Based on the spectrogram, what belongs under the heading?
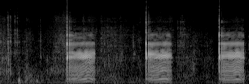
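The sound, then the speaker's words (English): A forester's hollow drill is turned into the trunk of a very old Sitka spruce on the outskirts of Juneau to extract a pencil-diameter core, giving three loud, high-pitched squeaks in a steady rhythm, each about a quarter second long and rising then falling, with short pauses between. “This is a forester's drill. It's hollow. We'll turn it into the tree and extract a pencil diameter core that we can look at the rings with.”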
